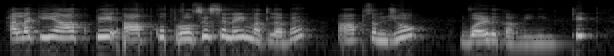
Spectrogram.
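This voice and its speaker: Lively high-voiced woman teaching vocabulary. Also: quick pace. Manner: keeps asking quiz questions and tag checks like "ठीक है?"; explains in Hindi mixed with English words. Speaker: English exam teacher. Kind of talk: online vocabulary lesson.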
